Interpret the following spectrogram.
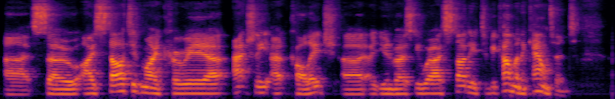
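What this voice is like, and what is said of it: English accent. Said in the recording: “you can guess from my accent that I'm from England”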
